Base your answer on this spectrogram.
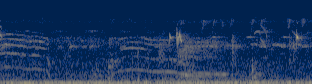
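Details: Cat from a cat family filmed together, giving drawn-out meows with arching, rich harmonic tones, one early and a longer falling one midway, over a steady low rumble of background noise.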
